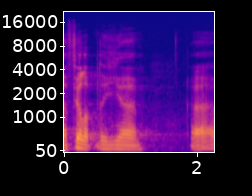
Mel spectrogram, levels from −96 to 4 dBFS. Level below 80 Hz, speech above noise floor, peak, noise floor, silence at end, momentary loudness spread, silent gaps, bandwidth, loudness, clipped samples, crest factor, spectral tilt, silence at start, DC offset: -72 dBFS; 34 dB; -8 dBFS; -62 dBFS; 0 s; 12 LU; none; 15.5 kHz; -29 LUFS; under 0.1%; 22 dB; -6.5 dB/octave; 0 s; under 0.1%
